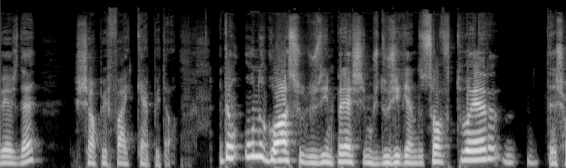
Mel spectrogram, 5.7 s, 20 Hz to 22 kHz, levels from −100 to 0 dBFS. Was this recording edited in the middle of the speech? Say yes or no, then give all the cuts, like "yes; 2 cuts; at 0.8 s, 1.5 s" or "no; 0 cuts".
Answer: no; 0 cuts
